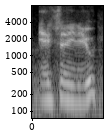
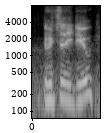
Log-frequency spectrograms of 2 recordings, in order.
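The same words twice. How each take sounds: The two takes are said the same way.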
